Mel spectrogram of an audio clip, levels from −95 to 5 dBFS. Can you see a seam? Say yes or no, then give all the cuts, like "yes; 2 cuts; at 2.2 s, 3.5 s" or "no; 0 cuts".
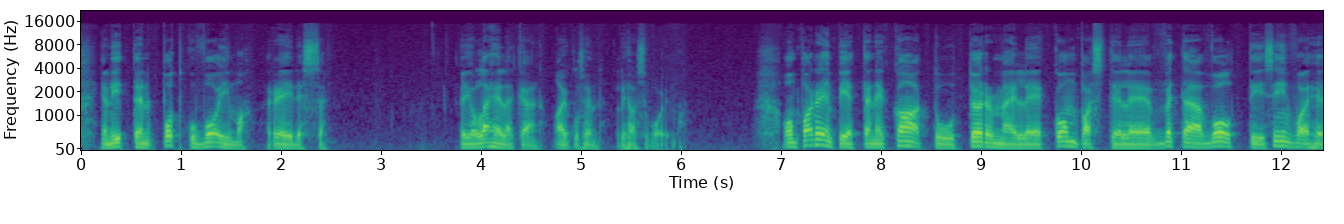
no; 0 cuts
